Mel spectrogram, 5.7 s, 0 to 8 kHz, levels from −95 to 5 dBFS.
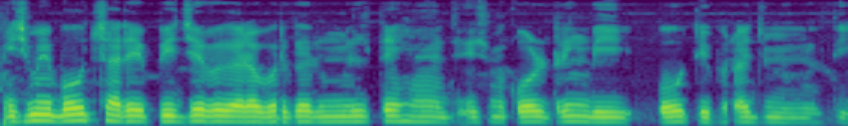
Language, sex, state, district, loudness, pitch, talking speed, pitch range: Hindi, male, Haryana, Rohtak, -15 LUFS, 125 Hz, 180 wpm, 115-130 Hz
